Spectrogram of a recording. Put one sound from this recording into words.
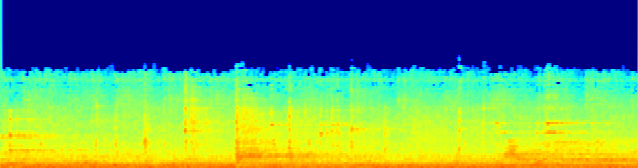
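Heavy metal weight plates clank onto a barbell.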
